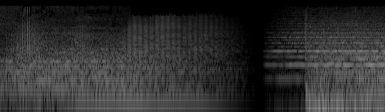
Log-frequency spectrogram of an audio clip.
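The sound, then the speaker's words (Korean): Grand, majestic music with deep, sustained horn-like tones swells steadily, drops away into a brief hush, then returns louder and fuller with a heavy low-end surge. No one speaks. “어, 이 곡은 웅장합니다.”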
